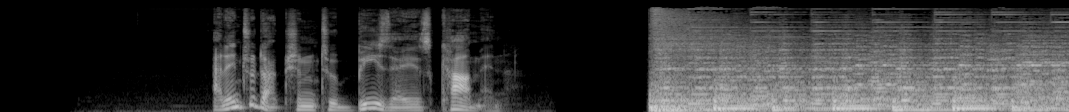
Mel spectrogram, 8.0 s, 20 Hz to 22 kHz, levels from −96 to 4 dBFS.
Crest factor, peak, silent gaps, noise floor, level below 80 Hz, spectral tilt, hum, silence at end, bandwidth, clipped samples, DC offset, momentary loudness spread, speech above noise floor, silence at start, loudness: 18 dB; -6 dBFS; 4.17-4.82 s; -73 dBFS; -42 dBFS; -6.5 dB/octave; none; 0 s; 17 kHz; under 0.1%; under 0.1%; 11 LU; 45 dB; 1.6 s; -23 LUFS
